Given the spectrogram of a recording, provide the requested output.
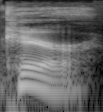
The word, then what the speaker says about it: care: The second situation is when you have a vowel plus the letter R followed by the silent letter E. The vowel plus the letter R cannot form a team in that instance. The vowel usually will make its long sound, and the letter E will be silent. And then 2 words are given to exemplify that situation, fire and care.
